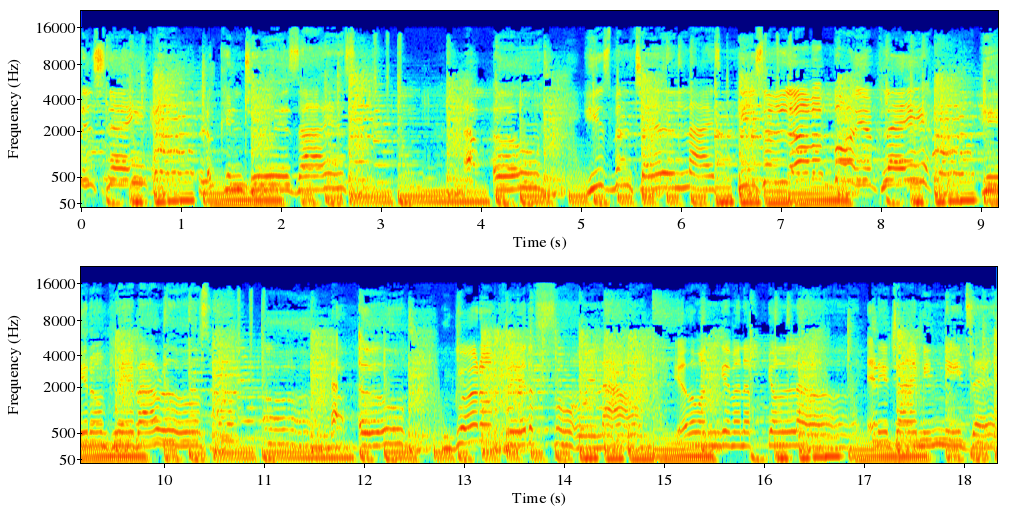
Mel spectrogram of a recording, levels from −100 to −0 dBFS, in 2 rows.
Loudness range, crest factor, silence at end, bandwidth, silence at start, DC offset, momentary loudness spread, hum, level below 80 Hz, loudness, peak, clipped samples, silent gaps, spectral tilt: 4 LU; 16 dB; 0 s; 16.5 kHz; 0 s; under 0.1%; 6 LU; none; -28 dBFS; -19 LUFS; -4 dBFS; under 0.1%; none; -4 dB/octave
